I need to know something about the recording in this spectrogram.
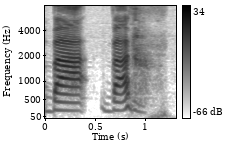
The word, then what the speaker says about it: baba: Emphasis is on the second syllable syllable.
